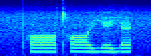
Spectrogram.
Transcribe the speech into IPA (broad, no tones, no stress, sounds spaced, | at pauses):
pʰ ɔː tʰ ɔː j e j ɛ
